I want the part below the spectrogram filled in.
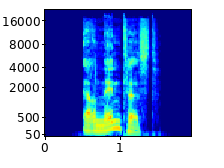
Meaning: second-person singular subjunctive II of ernennen
- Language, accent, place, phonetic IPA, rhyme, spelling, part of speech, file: German, Germany, Berlin, [ɛɐ̯ˈnɛntəst], -ɛntəst, ernenntest, verb, De-ernenntest.ogg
